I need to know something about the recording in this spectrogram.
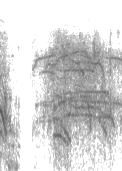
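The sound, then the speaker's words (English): In an arena, a horse bucking its cowboy rider while pulling a rope lets out a brief sound, then a long, loud, shrill whinny lasting a couple of seconds, over a busy, noisy background. “Cowboy's getting bucked by his horse again.”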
